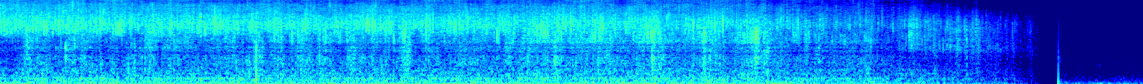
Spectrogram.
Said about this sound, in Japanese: 耳元で炭酸の泡が弾けてるの、わかりますか？この音を聞いてるだけで、気分がすっきりしてきません？炭酸たっぷりの泡を作っている音も、楽しんでくださいね。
